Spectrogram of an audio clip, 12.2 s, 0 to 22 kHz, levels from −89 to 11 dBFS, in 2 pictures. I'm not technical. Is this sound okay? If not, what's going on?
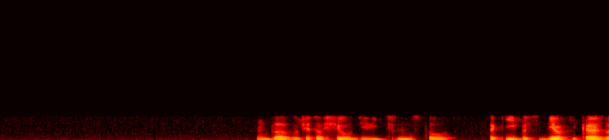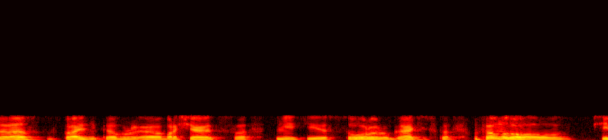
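Yes, nothing's going wrong in this speech recording; it just has the narrow, phone-call sound you'd expect from a mobile line.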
